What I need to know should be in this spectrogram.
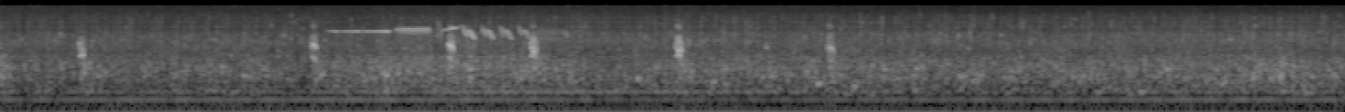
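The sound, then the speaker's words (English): Ptarmigan roosters cackling in willow flats in spring: a few faint, scattered clucking calls over a steady, rushing background like flowing water. “There are many ptarmigan in the willow flats. The roosters are full of cackle, and they are fast coming out of their winter plumage.”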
